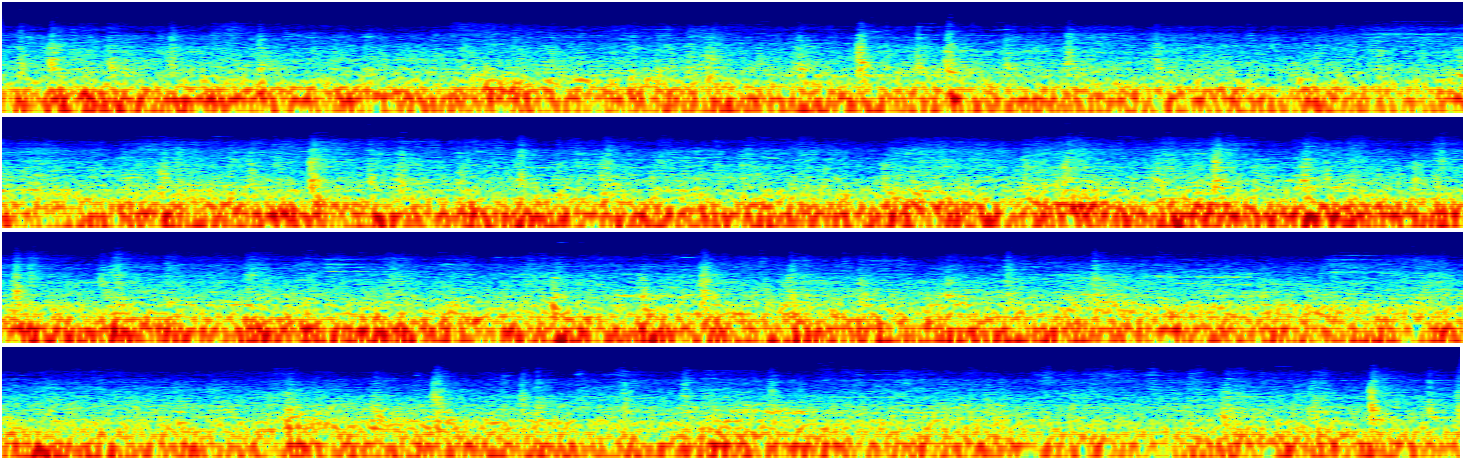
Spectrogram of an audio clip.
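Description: Train cars rolling past: a steady low rumble of steel wheels on rail, with frequent clicks and clacks as the wheels cross rail joints.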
